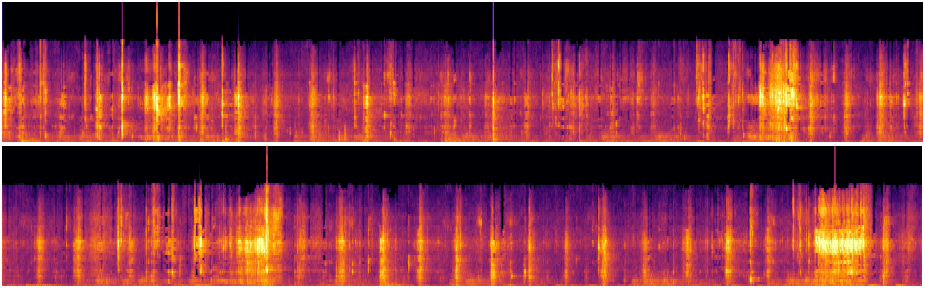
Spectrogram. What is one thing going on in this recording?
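A woman chews and smacks her lips.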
